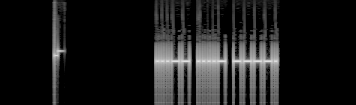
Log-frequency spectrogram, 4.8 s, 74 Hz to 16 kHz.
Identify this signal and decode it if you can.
Morse code, heard as a keyed tone, about 34 wpm, 700 Hz. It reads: 349
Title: Numbers - 3-Digit 35wpm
